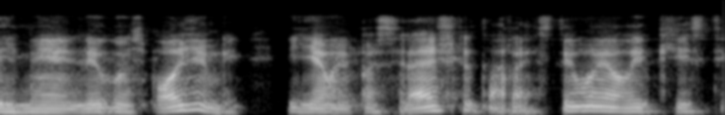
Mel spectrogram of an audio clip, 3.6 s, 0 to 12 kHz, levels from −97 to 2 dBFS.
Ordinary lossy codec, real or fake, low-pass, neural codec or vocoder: MP3, 96 kbps; fake; 7.2 kHz; codec, 16 kHz, 4 kbps, FunCodec, trained on Chinese and English, 50 frames a second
